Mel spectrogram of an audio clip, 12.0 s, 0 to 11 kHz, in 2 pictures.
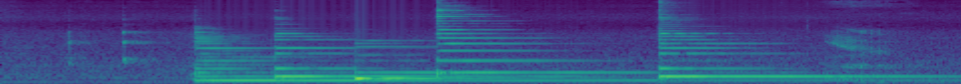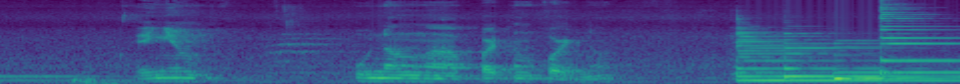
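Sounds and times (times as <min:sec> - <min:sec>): classical guitar notes plucked: 0:00.4 - 0:07.5, 0:10.6 - 0:12.0.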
